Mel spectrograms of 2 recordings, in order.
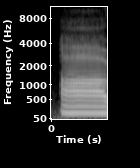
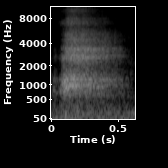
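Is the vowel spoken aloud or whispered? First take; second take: aloud; whispered. First: The vowel is spoken in a normal voice. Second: The vowel is whispered without any voicing.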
